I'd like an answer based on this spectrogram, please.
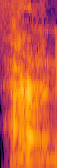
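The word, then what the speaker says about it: Hourihane: Howrahan, yeah. But that's actually often got wrong in Ireland. That's his Cork. That's a Cork pronunciation, but he's from Cork.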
